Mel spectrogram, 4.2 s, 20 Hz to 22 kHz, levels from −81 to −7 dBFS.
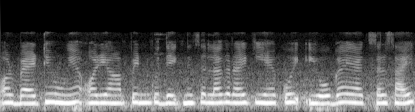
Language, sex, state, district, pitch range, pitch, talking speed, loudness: Hindi, female, Uttar Pradesh, Hamirpur, 260-275 Hz, 265 Hz, 290 wpm, -11 LUFS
